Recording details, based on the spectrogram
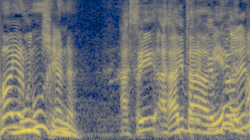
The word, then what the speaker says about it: Bayern München: ¿nos regalaría usted cuál es la correcta pronunciación del Bayern Múnich? Hay varias, pero pues eh, FC, Bayern München.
